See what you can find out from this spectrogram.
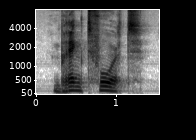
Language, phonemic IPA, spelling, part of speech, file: Dutch, /ˈbrɛŋt ˈvort/, brengt voort, verb, Nl-brengt voort.ogg
- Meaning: inflection of voortbrengen: 1. second/third-person singular present indicative 2. plural imperative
